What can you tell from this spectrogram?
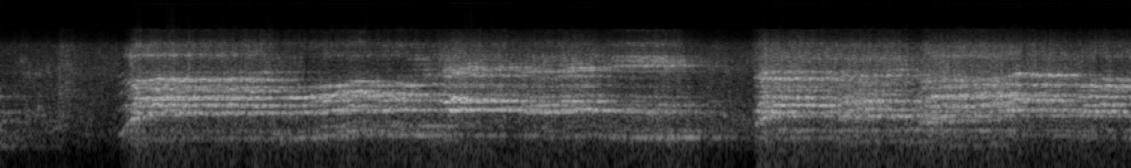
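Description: Male a cappella klapa ensemble singing a traditional Dalmatian Lenten folk hymn in several-part harmony, with the church's echo. A chord dies away at the start, a new phrase enters about two seconds in, and after a short breath near ten seconds another phrase begins.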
